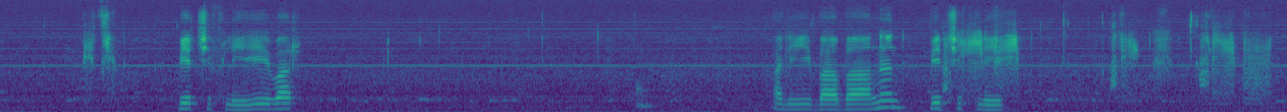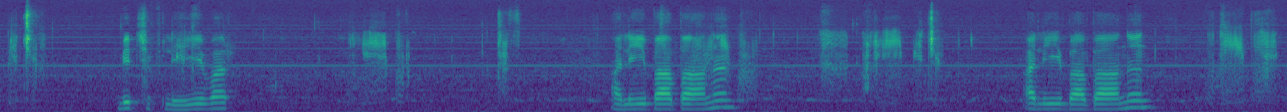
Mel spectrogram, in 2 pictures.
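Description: A budgie chirps and chatters softly up close.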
